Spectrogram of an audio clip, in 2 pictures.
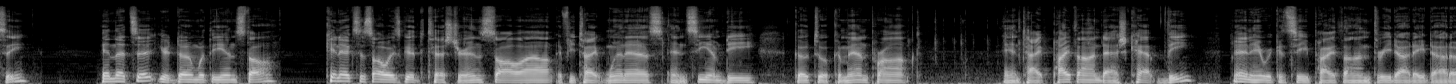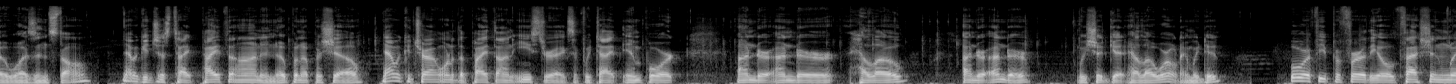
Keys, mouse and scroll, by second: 3.2 click, 4.5 click, 4.7 super+s, 5.9-7.8 typing, 7.3 Return, 8.9-11.7 typing, 17.2-18.8 typing, 20.6-25.3 typing, 27.6-29.1 typing.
